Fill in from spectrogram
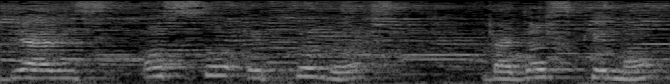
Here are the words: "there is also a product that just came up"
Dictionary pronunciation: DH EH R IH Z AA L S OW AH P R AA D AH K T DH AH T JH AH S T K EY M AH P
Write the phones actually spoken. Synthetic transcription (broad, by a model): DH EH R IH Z AA L S OW AH P R AA D AH K T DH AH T JH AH S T K EY M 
